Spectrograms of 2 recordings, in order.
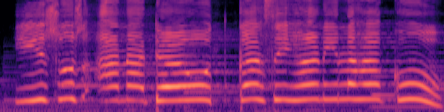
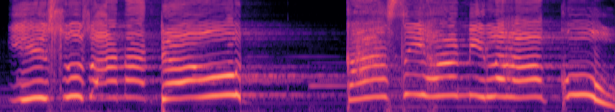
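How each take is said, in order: First: It is shouted at normal loudness. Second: It is shouted even louder.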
